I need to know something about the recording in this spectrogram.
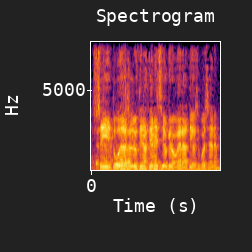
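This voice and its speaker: A man giving excited, shouty team callouts while playing an online game. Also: on the high side, crowd noise. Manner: rapid, shouty, exclamatory. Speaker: gaming streamer playing with friends.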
